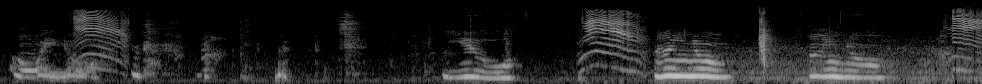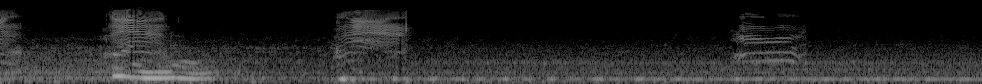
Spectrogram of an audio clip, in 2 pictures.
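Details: Foster kittens indoors in Los Angeles, filmed on a live kitten cam while being weighed, give repeated high, arching meows, some short and some drawn out, at irregular intervals, with a woman's voice and a low steady hum in the room.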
